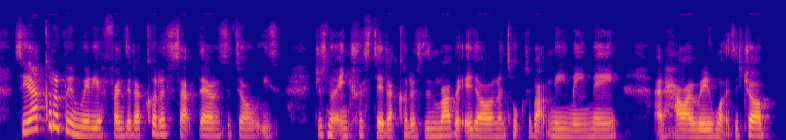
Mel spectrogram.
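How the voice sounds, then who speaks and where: A woman with a British accent, fairly low-pitched, at a very fast pace with ordinary pitch variation, over a quiet background. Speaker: sales trainer and business owner. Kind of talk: live video sales training.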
